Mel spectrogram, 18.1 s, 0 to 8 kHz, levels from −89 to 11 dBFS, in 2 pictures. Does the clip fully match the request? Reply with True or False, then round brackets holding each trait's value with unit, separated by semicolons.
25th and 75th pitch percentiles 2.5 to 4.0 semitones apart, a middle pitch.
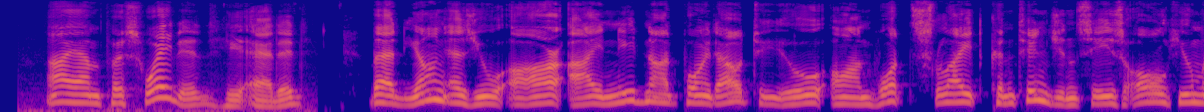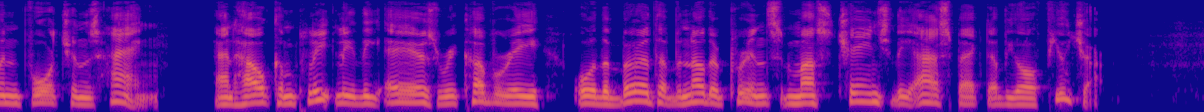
True (3.6 semitones; 150 Hz)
